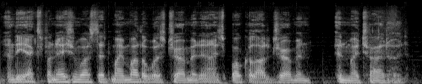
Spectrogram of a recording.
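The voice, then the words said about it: Near-American accent with faint German trace. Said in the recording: “Does he sound like a German to you? ... my accent was small enough to hold up with an explanation ... your accent is pretty convincing”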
